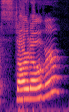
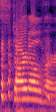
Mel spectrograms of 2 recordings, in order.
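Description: First: "Start over?" louder and slow, rising at the end; questioning echo. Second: Louder, drawn-out mock order; half-yell it as a slow command. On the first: Retold or imitated. Worker echoing the boss's order, questioning "Start over?" with rising end. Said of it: "And Daryl's just like". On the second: Boss ordering a worker to redo it, mock yell. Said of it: "goes down to yell at Derek".

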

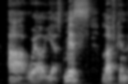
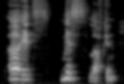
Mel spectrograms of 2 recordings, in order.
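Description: First: Principal conceding. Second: Higher, slow, polite interruption on "Miss Lufkin"; smiling correction. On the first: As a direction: lower man's voice accepting "Miss Lufkin". Principal accepts the correction. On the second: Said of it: "she interrupted with a smile". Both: A narrator's reading.

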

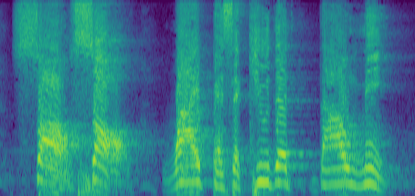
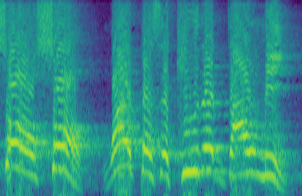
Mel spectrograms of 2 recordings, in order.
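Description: First: Deep, slow voice of God calling. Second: Booming call. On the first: Preacher voicing God calling down to Saul, deep and slow. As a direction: call Saul low and grave. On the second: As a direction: call out Saul with force. God's voice retold louder. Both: Acted.

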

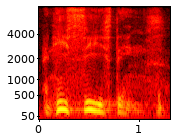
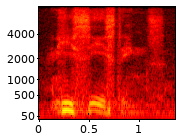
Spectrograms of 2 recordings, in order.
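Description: First: Soft and slow, dropping the voice; quiet. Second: Soft, slow whisper. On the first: Preacher telling the congregation about Elisha, quiet and slow. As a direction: let it sink in low and slow. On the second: Preacher confiding about his friend Regal, whispered. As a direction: breathe it like a secret. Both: Shown as a demonstration.

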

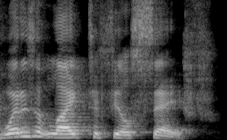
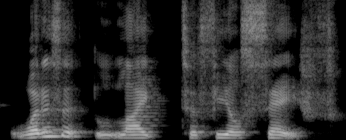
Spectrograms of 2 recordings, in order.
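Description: First: Said in the usual way. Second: Soft, slow imitation of a shy student; very quiet voice. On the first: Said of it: "He said". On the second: Seventh grader quietly shares his question in class, very quiet voice. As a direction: say it slowly and very softly, as if barely audible. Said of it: "in this very, very quiet voice".

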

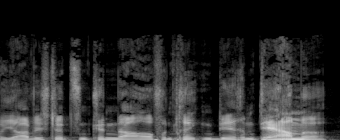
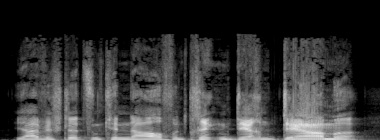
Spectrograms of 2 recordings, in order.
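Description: First: Said in the usual way. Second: Louder, scarier metal singer voice; mock metal growl. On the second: Shown as a demonstration. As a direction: sound as creepy as possible. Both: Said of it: "so gruselig rüberkommen wie möglich".

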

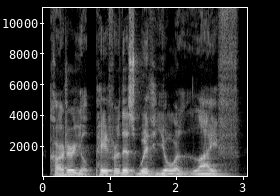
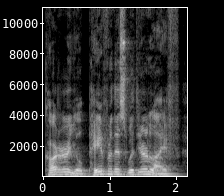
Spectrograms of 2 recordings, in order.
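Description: First: Said in the usual way. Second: Mildly raised, higher sparrow's cry; yelled bird call. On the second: A narrator's reading. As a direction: call it out like a small bird scolding. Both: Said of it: "yelled out".

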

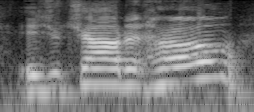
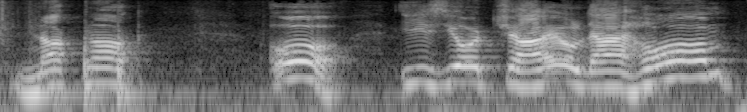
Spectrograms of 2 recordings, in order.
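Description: First: Higher-pitched mock Icelandic accent, rising on home; quicker second stab at a bad Icelandic accent; fake Icelandic accent. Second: High, loud, drawn-out mock Icelandic accent; slow, hammed-up fake Icelandic accent, pitched up; terrible Icelandic accent. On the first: Yule lad asks at the window, fake Icelandic accent. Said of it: "whatever the island, Iceland accent is". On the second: Knocking Yule lad asks for your child, bad Icelandic accent. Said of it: "if that's an Iceland accent. That was terrible".

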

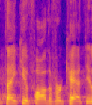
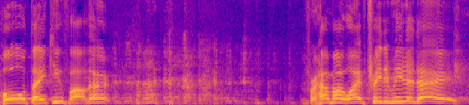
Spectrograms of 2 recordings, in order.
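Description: First: Said in the usual way. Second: High, drawn-out hammed-up gratitude; mock thankful prayer. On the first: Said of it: "without saying". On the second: Husband thanking God for how his wife treated him, mock-grateful. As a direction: overdo the thanks in a high put-on voice. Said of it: "My flesh wasn't saying".

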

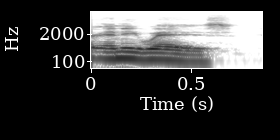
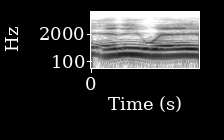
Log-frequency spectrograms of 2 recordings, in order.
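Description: First: "anyways" said with a final s. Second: "anyway" said with no final s. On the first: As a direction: say "anyways", ending on a z sound. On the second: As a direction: say "anyway", ending on the y sound. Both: Shown as a demonstration. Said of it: "Do you guys say".

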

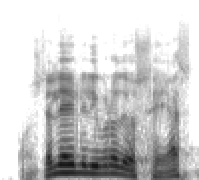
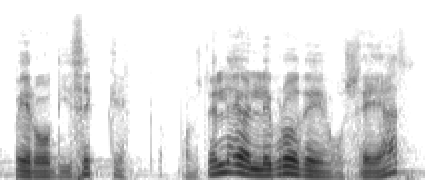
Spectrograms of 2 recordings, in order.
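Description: First: Raised, higher, emphatic repeat; louder repeat. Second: Said in the usual way. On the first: Acted. Preacher repeats to the congregation, louder and higher. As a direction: hammer the line home a second time, louder.

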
